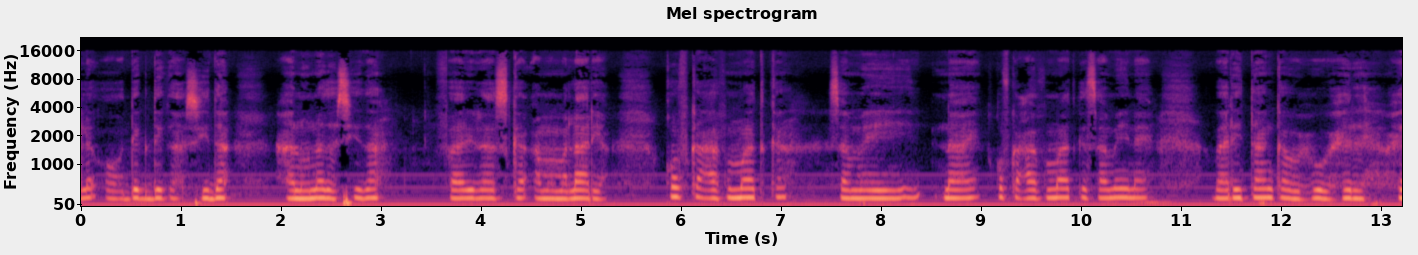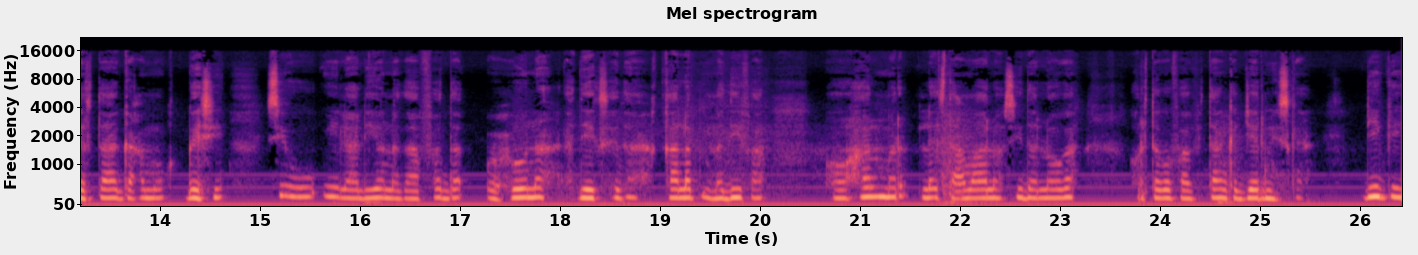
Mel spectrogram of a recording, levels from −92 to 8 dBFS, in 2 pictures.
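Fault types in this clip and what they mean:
Mains hum, throughout: a steady 50 Hz tone sits under the speech for the whole clip, fairly prominent at roughly 15 dB below it, the mark of power-line current leaking into the signal path through a ground loop or a nearby transformer.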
